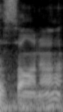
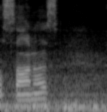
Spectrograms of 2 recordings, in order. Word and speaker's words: sauna: I have some friends who've made their own like log cabin style saunas. Uh, the Finnish pronounced them sauna. Uh, the joke is if you say sauna, you're not going to be invited back.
